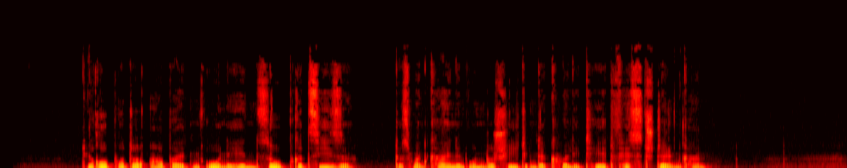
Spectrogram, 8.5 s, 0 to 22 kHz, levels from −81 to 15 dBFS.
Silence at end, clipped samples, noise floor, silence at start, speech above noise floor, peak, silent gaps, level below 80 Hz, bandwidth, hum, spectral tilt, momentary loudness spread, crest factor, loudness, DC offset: 1.4 s; under 0.1%; -67 dBFS; 0.85 s; 42 dB; -6 dBFS; none; -68 dBFS; 15 kHz; none; -6.5 dB/octave; 10 LU; 20 dB; -26 LUFS; under 0.1%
